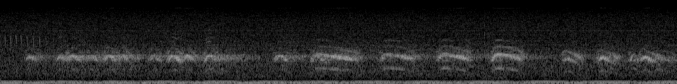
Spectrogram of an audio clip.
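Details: Bald eagles at the Decorah North nest, 01/07/2024 at 08:36. A high, thin chittering series of short whistled notes, some rising and falling, runs through the clip over a steady low electrical hum.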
